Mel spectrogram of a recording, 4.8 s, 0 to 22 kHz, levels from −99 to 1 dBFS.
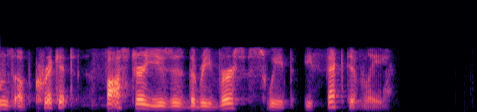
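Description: No technical faults can be heard in this speech clip. It carries the narrow sound of a G.711 telephone line, with the speech held to roughly 300 Hz to 3.5 kHz and nothing above about 3.7 kHz.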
